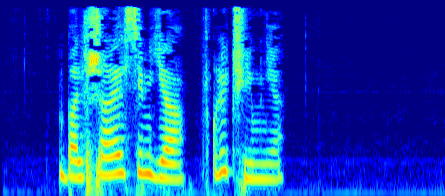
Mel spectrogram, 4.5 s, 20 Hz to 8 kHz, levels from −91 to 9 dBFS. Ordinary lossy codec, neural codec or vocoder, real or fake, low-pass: MP3, 32 kbps; codec, 44.1 kHz, 3.4 kbps, Pupu-Codec; fake; 7.2 kHz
